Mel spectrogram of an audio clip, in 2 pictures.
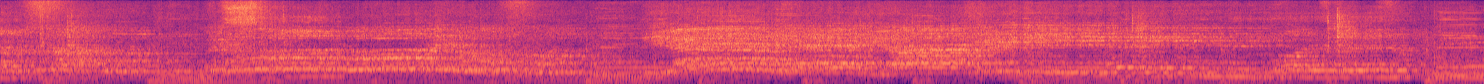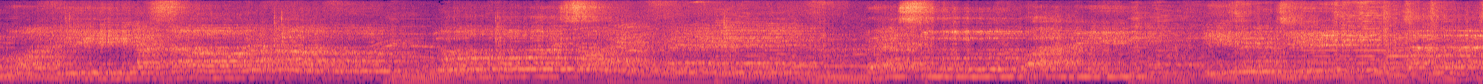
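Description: A live church worship band playing a song: several voices singing together over guitars, keyboard and drums, with cymbal crashes every few seconds.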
